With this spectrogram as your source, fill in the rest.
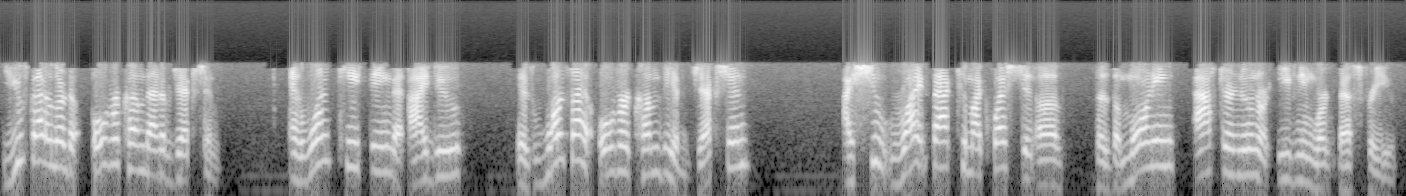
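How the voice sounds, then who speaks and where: A man's voice: sits high, very animated, moderate pace, no room sound. A man giving instructional sales training as an agent, explaining his methods in a plain-spoken, step-by-step way. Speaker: insurance sales agent and trainer, guest speaker. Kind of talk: instructional sales talk on a call. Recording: dry, tinny phone line.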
